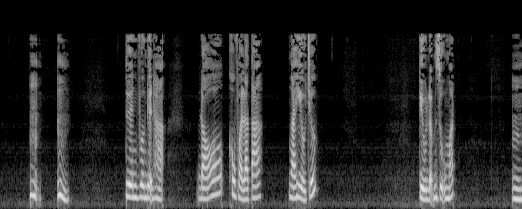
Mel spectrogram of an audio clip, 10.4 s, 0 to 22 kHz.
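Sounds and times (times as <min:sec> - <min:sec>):
woman coughing dry throat-clearing coughs: 0:00.6 - 0:01.5
speech: 0:02.6 - 0:06.4, 0:08.4 - 0:09.2, 0:10.2 - 0:10.4.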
